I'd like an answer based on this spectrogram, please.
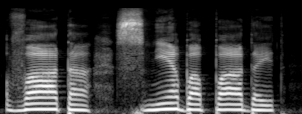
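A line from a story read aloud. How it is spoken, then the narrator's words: Laughing. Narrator (Russian): Джуди расхохоталась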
